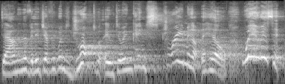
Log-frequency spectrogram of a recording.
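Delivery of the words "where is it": high, loud urgent question; anxious villagers. Acted. Villagers arriving breathless, asking urgently. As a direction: ask in alarm. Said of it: "they asked".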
